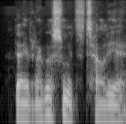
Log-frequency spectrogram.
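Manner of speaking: soft, really sheepish delivery. Retelling how the HR manager came up to him, imitating a sheepish tone. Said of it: "Like really sheepish".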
